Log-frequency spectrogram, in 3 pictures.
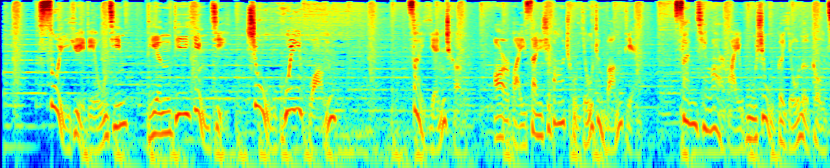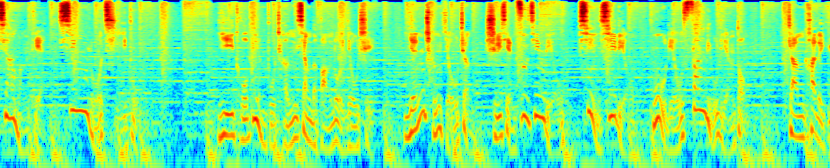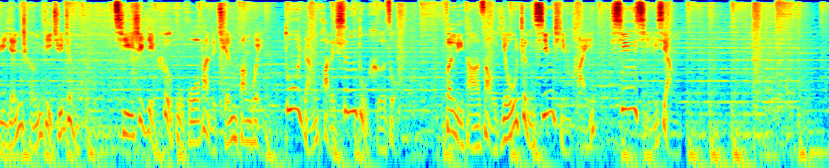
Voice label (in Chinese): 大气专题邮政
